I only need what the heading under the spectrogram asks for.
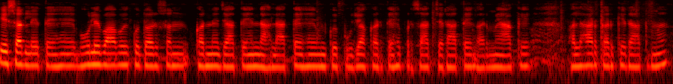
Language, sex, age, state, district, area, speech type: Hindi, female, 45-60, Bihar, Darbhanga, rural, spontaneous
